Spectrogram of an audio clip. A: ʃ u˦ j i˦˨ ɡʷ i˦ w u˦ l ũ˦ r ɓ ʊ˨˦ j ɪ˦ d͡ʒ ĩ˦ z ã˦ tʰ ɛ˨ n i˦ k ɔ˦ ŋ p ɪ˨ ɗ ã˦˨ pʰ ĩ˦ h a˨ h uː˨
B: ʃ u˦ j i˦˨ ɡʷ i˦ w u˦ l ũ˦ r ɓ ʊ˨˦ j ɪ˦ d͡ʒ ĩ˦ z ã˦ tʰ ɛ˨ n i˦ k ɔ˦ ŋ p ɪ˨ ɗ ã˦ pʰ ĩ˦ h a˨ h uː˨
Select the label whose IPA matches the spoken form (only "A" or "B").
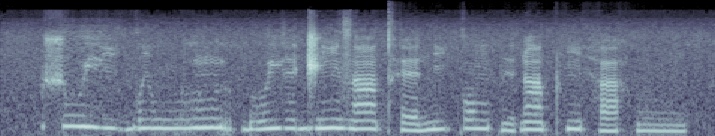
B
